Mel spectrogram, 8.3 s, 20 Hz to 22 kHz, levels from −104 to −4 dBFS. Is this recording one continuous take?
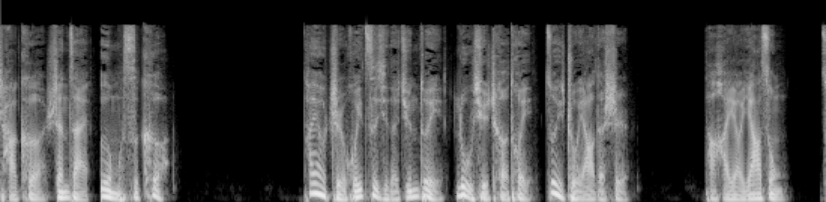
no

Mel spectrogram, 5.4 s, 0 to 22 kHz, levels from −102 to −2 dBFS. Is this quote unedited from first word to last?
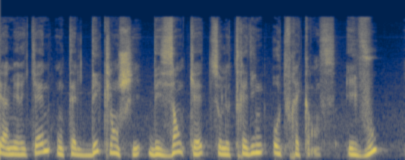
yes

